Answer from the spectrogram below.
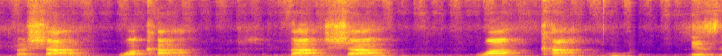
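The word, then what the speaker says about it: תְּשׁוּקָה: Tasha waka. Tasha waka. Tasha wa is how you pronounce this word.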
